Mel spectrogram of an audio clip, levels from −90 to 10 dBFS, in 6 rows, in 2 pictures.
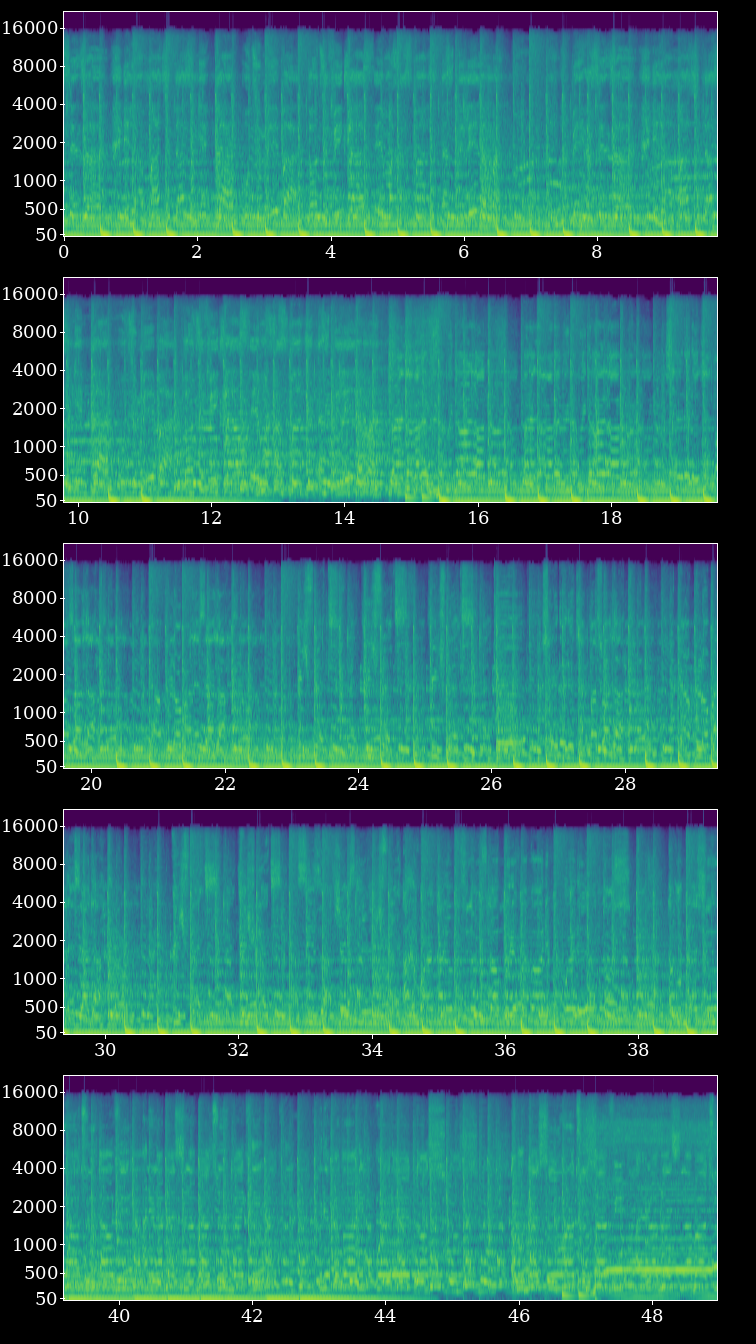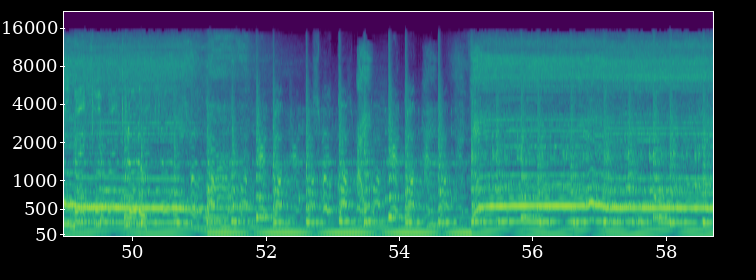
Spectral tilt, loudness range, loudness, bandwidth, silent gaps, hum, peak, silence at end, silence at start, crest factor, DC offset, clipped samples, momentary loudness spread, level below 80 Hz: -4.5 dB/octave; 1 LU; -10 LUFS; 15.5 kHz; none; none; 0 dBFS; 0 s; 0 s; 8 dB; under 0.1%; under 0.1%; 3 LU; -12 dBFS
